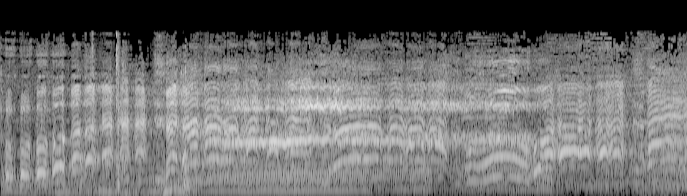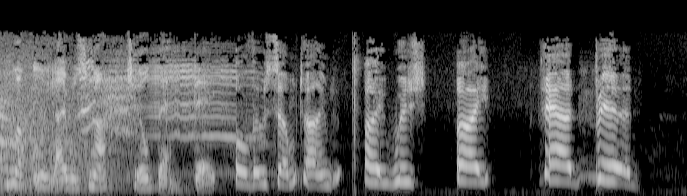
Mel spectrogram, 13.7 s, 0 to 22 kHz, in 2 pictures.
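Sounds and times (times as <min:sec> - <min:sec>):
speech: 0:00.0 - 0:02.1, 0:07.2 - 0:13.3
busy mix of voices and laughter-like sounds: 0:00.0 - 0:08.2
luxury car tires screeching: 0:01.4 - 0:09.4.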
